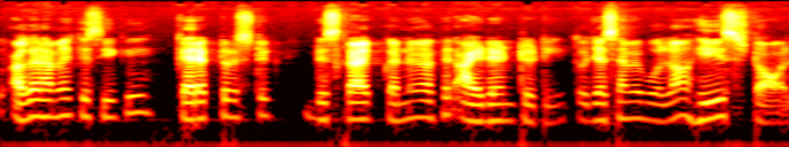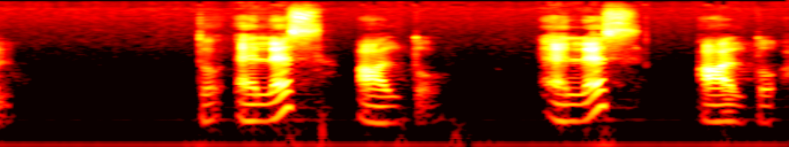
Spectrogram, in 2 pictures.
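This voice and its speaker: Indian male teacher, unhurried, repeats every example, gravelly edge. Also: fairly high pitch, fairly bright tone. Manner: slow, repetitive, spells out each example twice. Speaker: Spanish teacher. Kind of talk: slide-based language lesson.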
